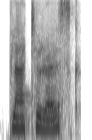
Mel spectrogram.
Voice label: "plateresque", Indian; Dictionary

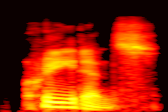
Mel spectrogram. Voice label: "credence", American

